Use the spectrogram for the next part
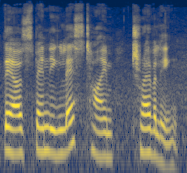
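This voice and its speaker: A woman answers interview questions in an informative, step-by-step way as a charity representative. Her pitch is average for a woman, with faint noise behind her. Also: normal speed, a little mellow. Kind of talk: news interview.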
